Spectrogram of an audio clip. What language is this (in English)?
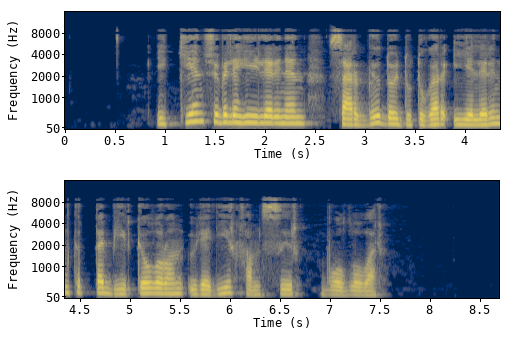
Yakut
